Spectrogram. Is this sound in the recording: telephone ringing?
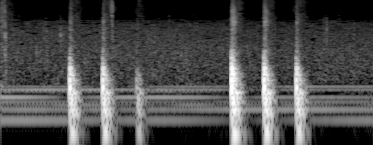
no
